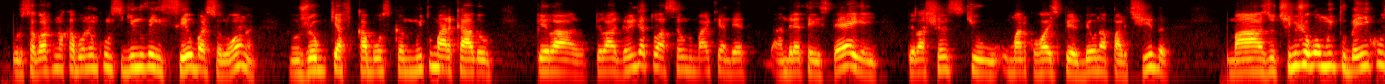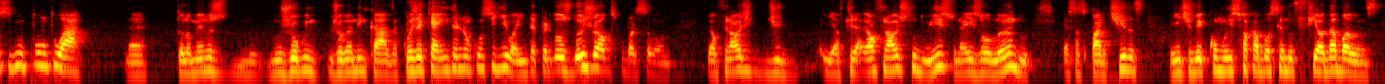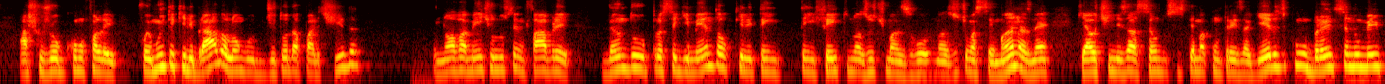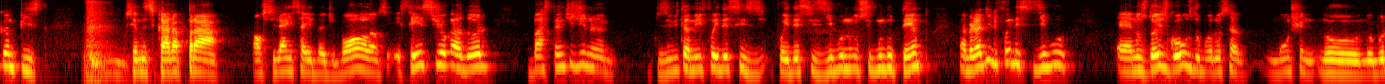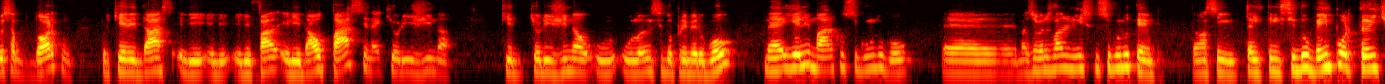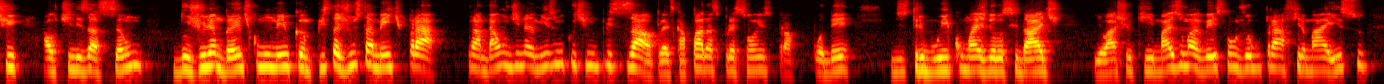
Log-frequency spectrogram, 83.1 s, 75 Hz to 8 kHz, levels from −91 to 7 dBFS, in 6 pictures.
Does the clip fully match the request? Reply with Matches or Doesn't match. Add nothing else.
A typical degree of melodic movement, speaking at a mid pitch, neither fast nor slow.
Doesn't match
